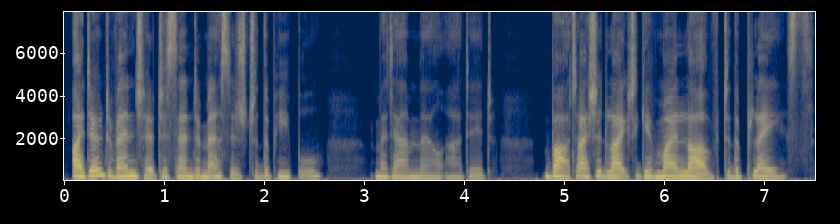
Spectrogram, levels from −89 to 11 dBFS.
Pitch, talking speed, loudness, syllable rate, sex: 205 Hz, 190 wpm, -18 LUFS, 5.4 syllables/s, female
